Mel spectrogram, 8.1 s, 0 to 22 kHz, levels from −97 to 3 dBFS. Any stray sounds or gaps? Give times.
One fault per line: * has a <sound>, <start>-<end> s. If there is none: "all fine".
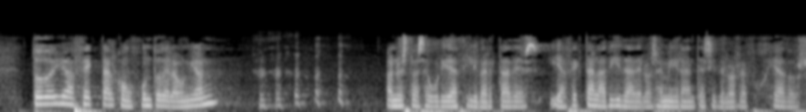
* has a laugh, 2.5-3.5 s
